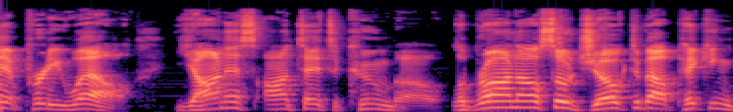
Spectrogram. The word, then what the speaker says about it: Giannis Antetokounmpo: They joked about pronouncing Giannis's last name, which, by the way, I think I say it pretty well. Giannis Antetokounmpo.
